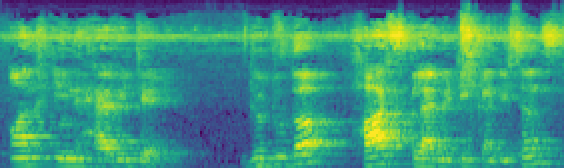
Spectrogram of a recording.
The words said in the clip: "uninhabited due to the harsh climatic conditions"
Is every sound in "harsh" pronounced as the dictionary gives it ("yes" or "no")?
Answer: no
